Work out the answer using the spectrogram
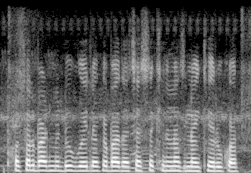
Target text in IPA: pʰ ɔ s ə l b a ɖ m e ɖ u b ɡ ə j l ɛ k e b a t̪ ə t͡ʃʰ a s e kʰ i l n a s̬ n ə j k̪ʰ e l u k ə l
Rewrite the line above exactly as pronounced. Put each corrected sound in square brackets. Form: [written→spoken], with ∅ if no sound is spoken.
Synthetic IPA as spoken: pʰ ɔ s ə l b a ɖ m e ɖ u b ɡ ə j l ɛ k e b a [t̪→d̪] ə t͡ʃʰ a s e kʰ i l n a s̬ n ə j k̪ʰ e [l→ɾ] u k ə l

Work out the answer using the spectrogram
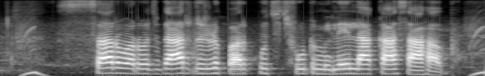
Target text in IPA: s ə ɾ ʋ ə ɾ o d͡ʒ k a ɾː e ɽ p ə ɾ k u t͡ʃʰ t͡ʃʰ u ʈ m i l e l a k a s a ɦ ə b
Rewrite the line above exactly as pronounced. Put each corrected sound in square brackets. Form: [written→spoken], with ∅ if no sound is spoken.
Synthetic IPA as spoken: s ə ɾ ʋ ə ɾ o d͡ʒ [k→ɡ] a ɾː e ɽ p ə ɾ k u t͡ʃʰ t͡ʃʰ u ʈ m i l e l a k a s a ɦ ə b

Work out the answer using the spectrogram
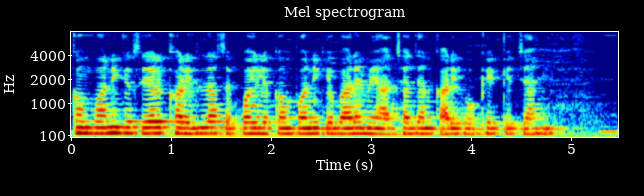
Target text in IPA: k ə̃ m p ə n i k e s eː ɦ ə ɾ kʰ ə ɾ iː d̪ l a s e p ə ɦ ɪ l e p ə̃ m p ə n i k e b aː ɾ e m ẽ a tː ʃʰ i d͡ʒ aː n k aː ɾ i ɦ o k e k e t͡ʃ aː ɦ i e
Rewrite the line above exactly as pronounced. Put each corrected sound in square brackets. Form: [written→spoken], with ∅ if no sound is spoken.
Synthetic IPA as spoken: k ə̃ m p ə n i k e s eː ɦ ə ɾ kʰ ə ɾ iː d̪ l a s e p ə ɦ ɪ l e [p→k] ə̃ m p ə n i k e b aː ɾ e m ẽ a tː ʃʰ [i→a] d͡ʒ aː n k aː ɾ i ɦ o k e k e t͡ʃ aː ɦ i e

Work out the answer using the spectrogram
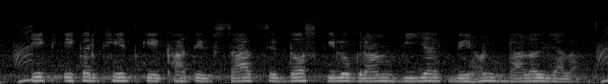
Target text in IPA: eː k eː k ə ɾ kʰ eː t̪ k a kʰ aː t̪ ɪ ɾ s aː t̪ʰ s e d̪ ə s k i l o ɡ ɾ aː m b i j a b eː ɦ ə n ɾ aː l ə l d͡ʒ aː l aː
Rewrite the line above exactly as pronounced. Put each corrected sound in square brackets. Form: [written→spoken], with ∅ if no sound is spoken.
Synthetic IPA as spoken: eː k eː k ə ɾ kʰ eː t̪ k [a→e] kʰ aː t̪ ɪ ɾ s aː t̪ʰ s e d̪ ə s k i l o ɡ ɾ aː m b i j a b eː ɦ ə n ɾ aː l ə l d͡ʒ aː l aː

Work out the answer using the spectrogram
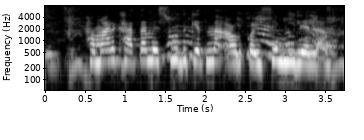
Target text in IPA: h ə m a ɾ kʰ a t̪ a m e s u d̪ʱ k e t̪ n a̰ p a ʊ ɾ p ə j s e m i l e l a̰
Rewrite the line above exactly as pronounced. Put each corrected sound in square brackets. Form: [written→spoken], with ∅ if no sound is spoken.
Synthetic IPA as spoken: h ə m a ɾ kʰ a t̪ a m e s u d̪ʱ k e t̪ n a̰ [p→ʔ] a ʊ ɾ [p→k] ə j s e m i l e l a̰

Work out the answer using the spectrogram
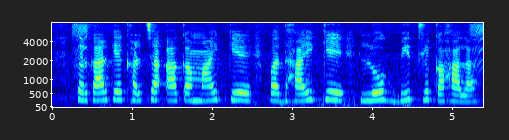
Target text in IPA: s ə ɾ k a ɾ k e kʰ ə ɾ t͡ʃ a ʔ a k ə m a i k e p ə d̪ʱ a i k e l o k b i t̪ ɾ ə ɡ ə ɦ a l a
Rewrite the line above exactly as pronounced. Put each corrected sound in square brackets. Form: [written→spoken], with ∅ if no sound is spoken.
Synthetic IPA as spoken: s ə ɾ k a ɾ k e kʰ ə ɾ t͡ʃ a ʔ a k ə m a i k e p ə d̪ʱ a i k e l o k b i t̪ ɾ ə [ɡ→k] ə ɦ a l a

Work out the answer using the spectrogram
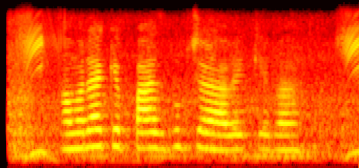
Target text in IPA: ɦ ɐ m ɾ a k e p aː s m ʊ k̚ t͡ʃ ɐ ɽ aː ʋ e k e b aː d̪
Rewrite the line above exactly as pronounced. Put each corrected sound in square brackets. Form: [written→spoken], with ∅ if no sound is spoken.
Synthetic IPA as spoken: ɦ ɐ m ɾ a k e p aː s [m→b] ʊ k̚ t͡ʃ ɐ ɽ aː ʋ e k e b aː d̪

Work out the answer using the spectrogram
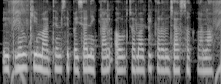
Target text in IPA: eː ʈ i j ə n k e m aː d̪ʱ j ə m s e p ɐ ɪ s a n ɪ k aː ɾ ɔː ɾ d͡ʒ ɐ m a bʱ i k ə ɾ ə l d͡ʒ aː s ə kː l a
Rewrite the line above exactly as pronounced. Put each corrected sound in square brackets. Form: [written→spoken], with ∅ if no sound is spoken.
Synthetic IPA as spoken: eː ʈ i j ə [n→m] k e m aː d̪ʱ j ə m s e p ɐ ɪ s a n ɪ k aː [ɾ→l] ɔː ɾ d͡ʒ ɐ m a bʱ i k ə ɾ ə l d͡ʒ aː s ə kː l a

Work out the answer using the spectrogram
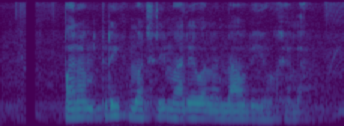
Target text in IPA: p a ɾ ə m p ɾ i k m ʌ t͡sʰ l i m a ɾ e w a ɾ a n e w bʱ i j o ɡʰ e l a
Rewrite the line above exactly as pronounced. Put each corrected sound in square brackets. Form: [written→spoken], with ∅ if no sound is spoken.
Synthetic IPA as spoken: p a ɾ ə m p ɾ i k m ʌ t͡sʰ [l→ɾ] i m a ɾ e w a [ɾ→l] a n [e→a] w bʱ i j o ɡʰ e l a

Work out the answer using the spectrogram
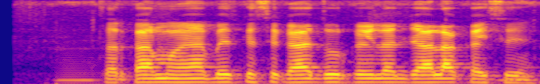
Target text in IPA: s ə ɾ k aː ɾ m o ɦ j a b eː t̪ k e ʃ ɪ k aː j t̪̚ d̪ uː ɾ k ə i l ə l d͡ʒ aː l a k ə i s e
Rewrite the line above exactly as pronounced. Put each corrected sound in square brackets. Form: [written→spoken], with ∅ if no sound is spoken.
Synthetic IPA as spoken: s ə ɾ k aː ɾ m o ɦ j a b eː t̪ k e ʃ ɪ k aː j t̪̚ d̪ uː ɾ k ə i l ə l d͡ʒ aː l a k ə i s e

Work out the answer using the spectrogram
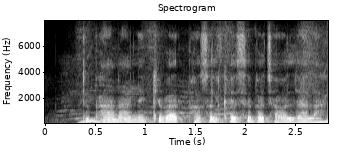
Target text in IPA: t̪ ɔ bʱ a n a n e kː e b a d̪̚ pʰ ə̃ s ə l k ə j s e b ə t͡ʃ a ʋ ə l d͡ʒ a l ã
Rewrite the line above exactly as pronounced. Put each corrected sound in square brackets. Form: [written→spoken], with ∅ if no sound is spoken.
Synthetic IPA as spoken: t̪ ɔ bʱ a n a n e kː e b a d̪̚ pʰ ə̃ s ə l k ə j s e b ə t͡ʃ a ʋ ə l d͡ʒ a l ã

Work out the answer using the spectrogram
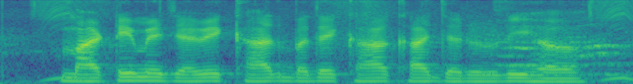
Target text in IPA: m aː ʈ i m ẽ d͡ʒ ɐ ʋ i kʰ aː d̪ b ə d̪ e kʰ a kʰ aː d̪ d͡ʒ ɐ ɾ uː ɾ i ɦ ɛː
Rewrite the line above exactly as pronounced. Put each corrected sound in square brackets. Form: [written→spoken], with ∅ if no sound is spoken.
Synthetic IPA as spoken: m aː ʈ i m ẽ d͡ʒ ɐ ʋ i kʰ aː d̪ b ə d̪ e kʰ a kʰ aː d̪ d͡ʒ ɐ ɾ uː ɾ i ɦ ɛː

